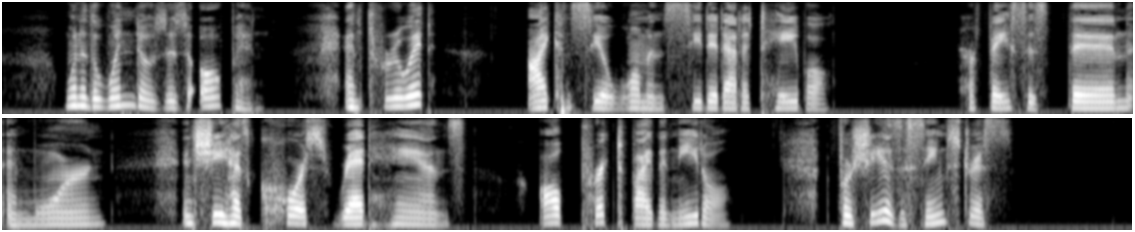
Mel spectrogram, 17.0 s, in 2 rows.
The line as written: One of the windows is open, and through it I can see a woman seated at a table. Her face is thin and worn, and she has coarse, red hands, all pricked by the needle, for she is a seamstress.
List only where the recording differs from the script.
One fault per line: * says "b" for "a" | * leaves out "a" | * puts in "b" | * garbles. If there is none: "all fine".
all fine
